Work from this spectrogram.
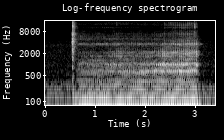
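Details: Compressor used for noise comparison against a new Gaahleri Apex Force ultra silent unit: harsh, fast mechanical clatter over a loud buzzing run that starts and stops abruptly; noisy, worn-sounding, cause not confirmed.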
